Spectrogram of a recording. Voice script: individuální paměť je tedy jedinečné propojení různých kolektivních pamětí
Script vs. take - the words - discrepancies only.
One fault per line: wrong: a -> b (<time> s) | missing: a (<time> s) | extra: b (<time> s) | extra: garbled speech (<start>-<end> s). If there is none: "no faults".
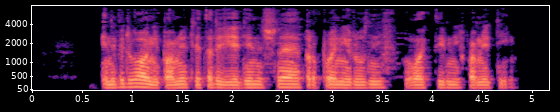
no faults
